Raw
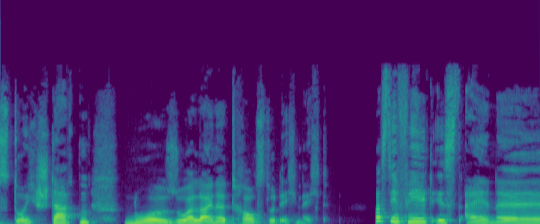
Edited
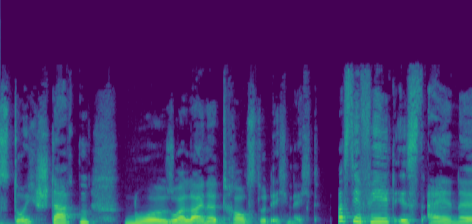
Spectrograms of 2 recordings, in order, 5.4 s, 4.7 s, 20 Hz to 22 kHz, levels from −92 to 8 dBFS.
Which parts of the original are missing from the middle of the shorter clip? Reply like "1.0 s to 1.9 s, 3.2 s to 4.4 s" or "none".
1.7 s to 1.8 s, 3.4 s to 3.7 s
